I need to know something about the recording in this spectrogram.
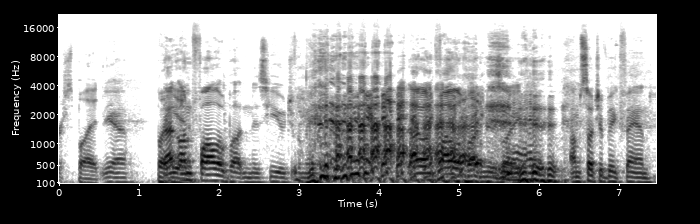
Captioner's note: laughter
